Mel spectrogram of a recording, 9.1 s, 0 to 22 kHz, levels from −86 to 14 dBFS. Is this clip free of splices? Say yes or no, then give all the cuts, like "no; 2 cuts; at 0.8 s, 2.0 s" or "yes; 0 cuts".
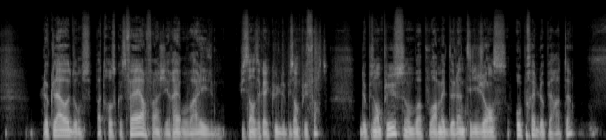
no; 3 cuts; at 1.9 s, 2.7 s, 7.8 s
